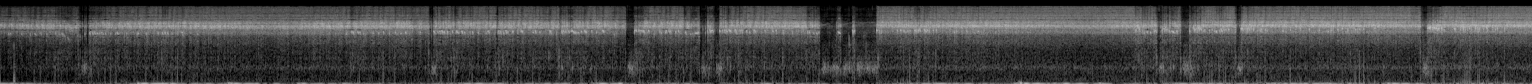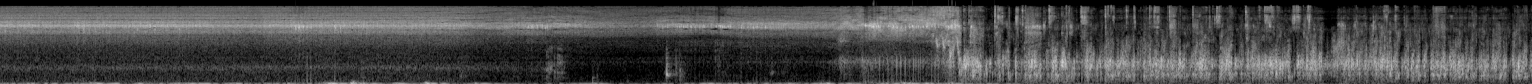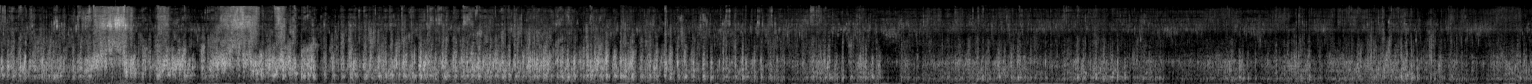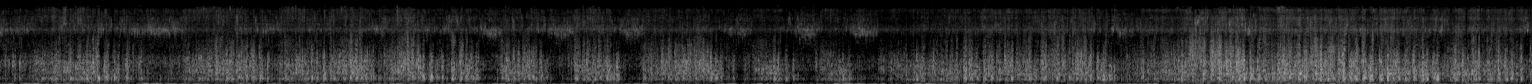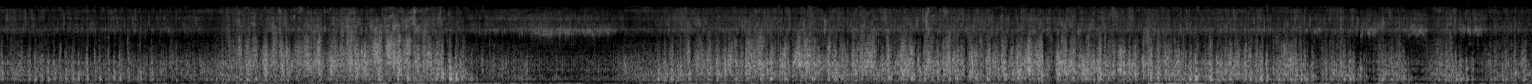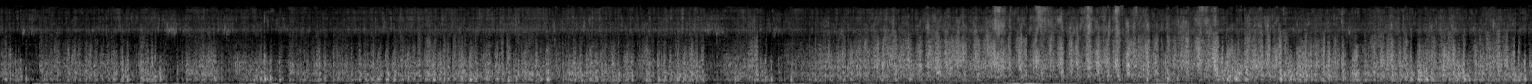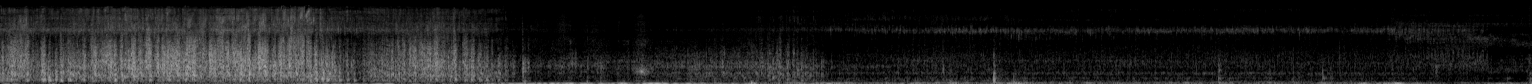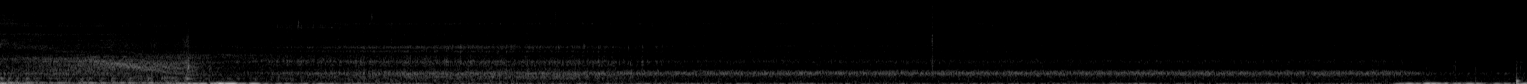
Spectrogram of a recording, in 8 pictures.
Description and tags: Cappuccino machine frothing (steaming) milk. Some gurgles and bubbles, lots of steam sound. Recorded with Alesis ProTrack / iPod Touch using built in stereo mics.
